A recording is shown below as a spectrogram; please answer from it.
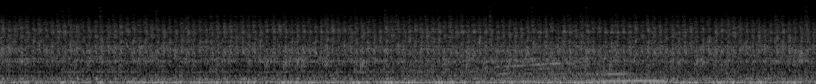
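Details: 1998 Ford Explorer petrol V6 at idle and revving gives a fast, light ticking that continued after an oil change; owner asked timing chain or rockers; the cause proved to be the timing chain tensioner, found broken, and the chain and tensioner were replaced.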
